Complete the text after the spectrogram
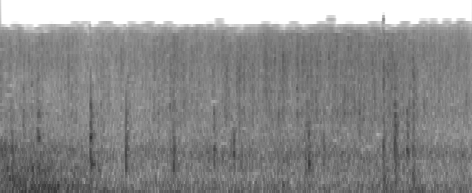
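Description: Steady rain pours down in a dense, even hiss with wind, and scattered sharper drops pattering; no voices, just the continuous wash of wet weather outdoors at a bus stop.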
